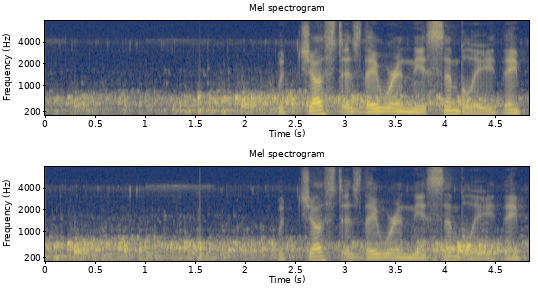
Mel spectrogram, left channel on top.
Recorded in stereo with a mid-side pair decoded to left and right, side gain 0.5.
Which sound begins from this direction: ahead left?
A man speaking, at 2.3 s.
